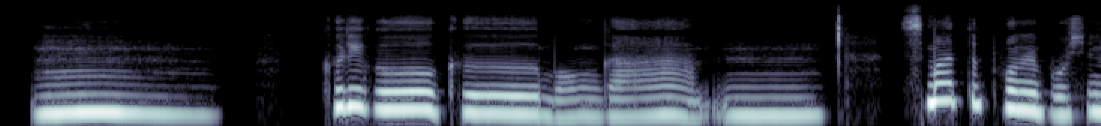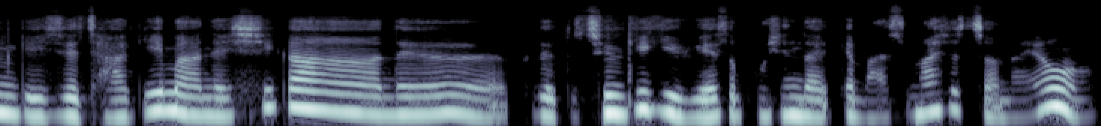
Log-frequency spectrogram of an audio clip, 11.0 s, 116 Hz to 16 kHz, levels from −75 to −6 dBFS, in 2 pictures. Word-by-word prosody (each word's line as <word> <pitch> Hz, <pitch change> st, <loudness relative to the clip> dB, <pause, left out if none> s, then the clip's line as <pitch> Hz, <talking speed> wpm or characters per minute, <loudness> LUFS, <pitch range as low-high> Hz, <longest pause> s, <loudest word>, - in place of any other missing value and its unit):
음. 195 Hz, -2 st, +3 dB, 0.5 s
그리고 225 Hz, -3 st, +5 dB
그 195 Hz, -2 st, +2 dB
뭔가 170 Hz, +1 st, -5 dB
음 180 Hz, 0 st, -3 dB, 0.4 s
스마트폰을 275 Hz, -8 st, +3 dB
보시는 190 Hz, +1 st, -1 dB
게 180 Hz, -, -3 dB
이제 175 Hz, +1 st, -2 dB
자기만의 175 Hz, +2 st, -1 dB
시간을 195 Hz, -6 st, 0 dB
그래도 175 Hz, -2 st, -8 dB
즐기기 195 Hz, +1 st, +1 dB
위해서 165 Hz, +2 st, -2 dB
보신다 175 Hz, 0 st, -4 dB
이렇게 180 Hz, +2 st, -8 dB
말씀하셨잖아요. 195 Hz, +4 st, -3 dB
185 Hz, 260 characters per minute, -23 LUFS, 175-210 Hz, 0.5 s, 그리고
